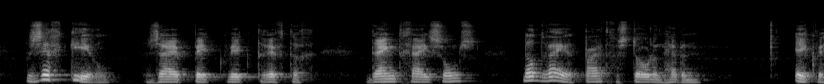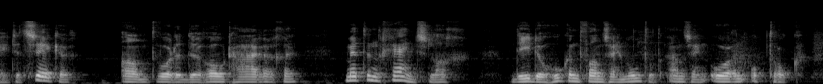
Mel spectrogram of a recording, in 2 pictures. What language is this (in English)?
Dutch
